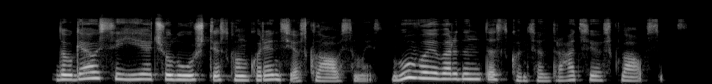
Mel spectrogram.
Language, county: Lithuanian, Šiauliai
